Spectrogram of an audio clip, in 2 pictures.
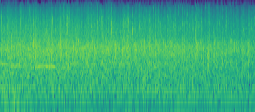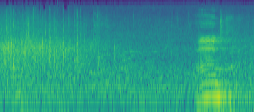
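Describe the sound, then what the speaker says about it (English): Crowd applause for the winning agility team relay at a dog show fills the arena at full strength, steady dense clapping that slowly thins toward the end, with a brief voice near the close. "Give them a round of applause."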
